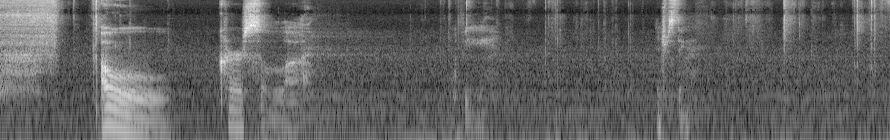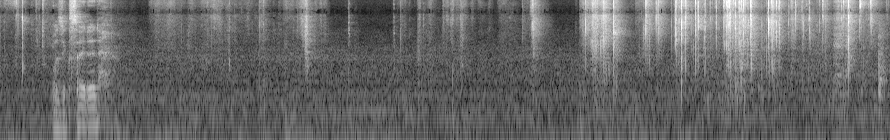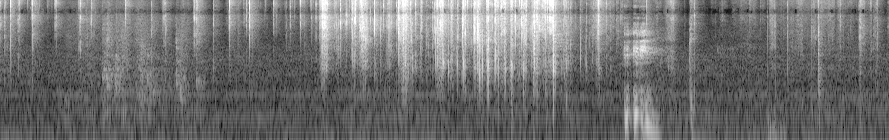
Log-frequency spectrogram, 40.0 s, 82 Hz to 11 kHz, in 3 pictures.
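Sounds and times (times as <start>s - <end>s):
foil wrapper crackling: 22.1s - 28.2s, 29.6s - 36.0s.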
